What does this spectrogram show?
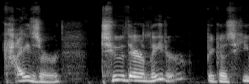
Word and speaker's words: Caesar: the Latin word ceser properly pronounced Kaiser to their leader because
